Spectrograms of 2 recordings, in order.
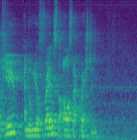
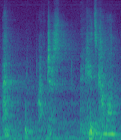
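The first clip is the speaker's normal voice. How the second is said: hushed parent; 2 semitones higher, 10 dB quieter than usual. Retold or imitated. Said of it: "you're like".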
